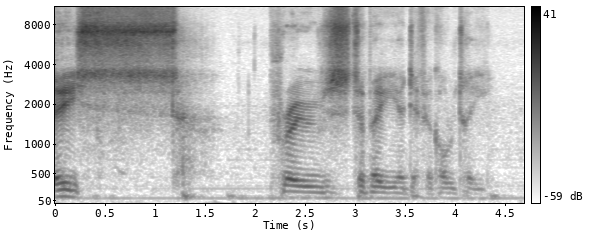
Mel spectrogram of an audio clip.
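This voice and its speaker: A put-on character voice from a man, very deep and low in pitch, at a very slow pace. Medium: actual play. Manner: formal, no contractions.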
